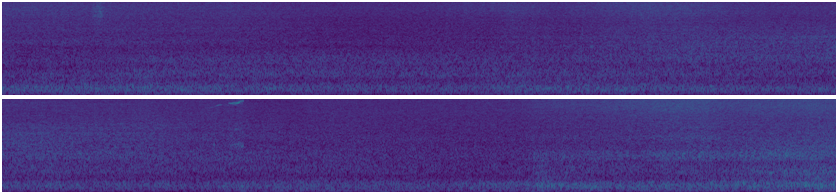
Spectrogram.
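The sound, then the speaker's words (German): Steady sea waves wash onto the shore in a continuous, rumbling roar, with a soft surge toward the end and a breezy hiss over the water; no voices. “Und wer hat es nicht schon erlebt, allein vor einem Meer zu stehen und hier auf einen anderen Rhythmus zu treffen? Auf den Rhythmus der Wellen.”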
